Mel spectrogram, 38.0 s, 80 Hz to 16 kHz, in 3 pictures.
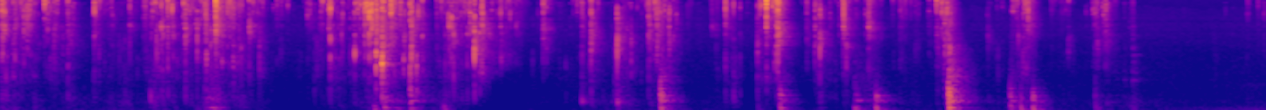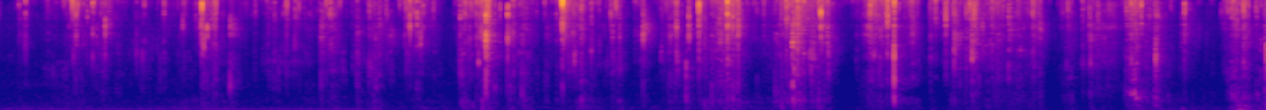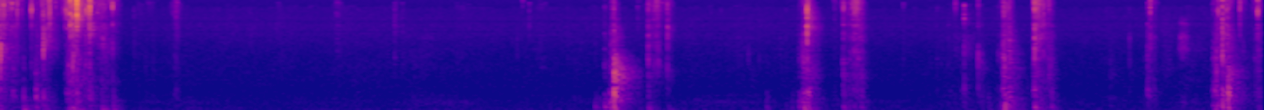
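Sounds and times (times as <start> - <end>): slime crackling and popping: 0.0 - 10.0, 12.7 - 26.4.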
